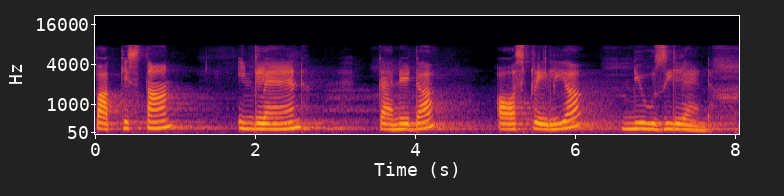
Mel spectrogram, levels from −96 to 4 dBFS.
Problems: background sounds at intervals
